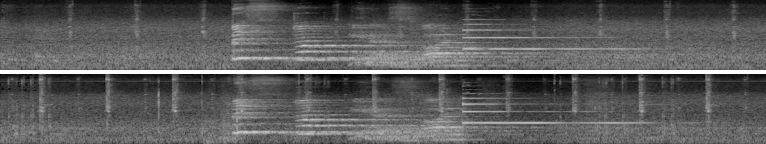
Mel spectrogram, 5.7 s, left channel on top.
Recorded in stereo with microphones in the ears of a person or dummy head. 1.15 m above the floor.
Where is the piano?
25° right (ahead or behind), 0.7 m.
